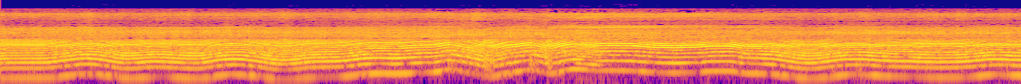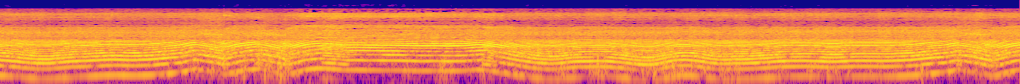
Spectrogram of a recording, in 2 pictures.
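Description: Two-stroke chainsaw ripping lengthwise through a large merbau log, running loud and steady. Its engine pitch rises and falls about every two seconds as the chain bites into the hardwood and eases off.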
